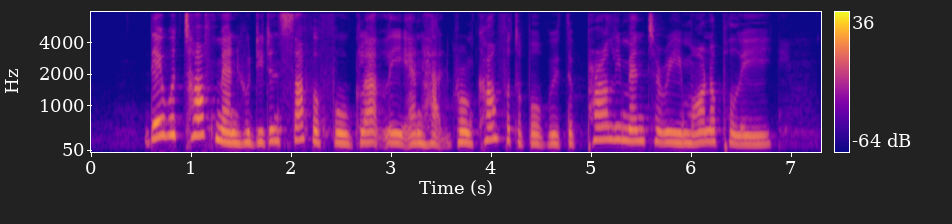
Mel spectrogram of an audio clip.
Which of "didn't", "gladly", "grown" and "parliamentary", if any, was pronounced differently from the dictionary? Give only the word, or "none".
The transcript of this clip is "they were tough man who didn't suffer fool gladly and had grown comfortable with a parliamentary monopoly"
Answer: none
